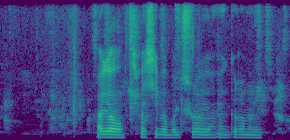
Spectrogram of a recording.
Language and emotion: Russian, neutral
